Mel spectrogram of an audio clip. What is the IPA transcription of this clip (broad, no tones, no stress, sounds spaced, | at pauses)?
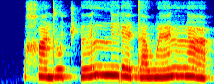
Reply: χ ã d o t͡ʃʼ ɘ lː i ɾ ɛ d a w ɛ̃ lː ã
